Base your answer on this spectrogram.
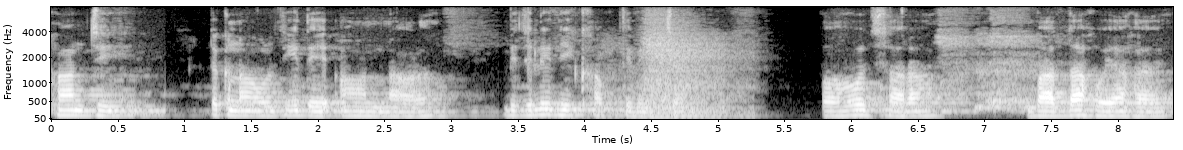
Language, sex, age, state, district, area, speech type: Punjabi, male, 30-45, Punjab, Sangrur, rural, spontaneous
